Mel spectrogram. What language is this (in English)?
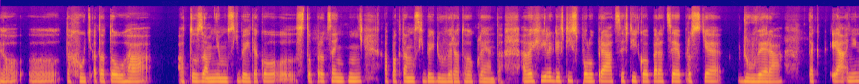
Czech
